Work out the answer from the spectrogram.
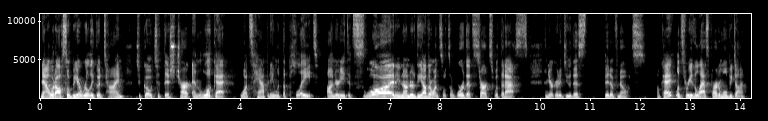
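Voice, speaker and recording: A woman's voice: mid-range voice, animated, normal speed, a bit bright. A young woman teacher reading a science lesson aloud for her class, explaining with homely comparisons and often checking in with "right?".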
